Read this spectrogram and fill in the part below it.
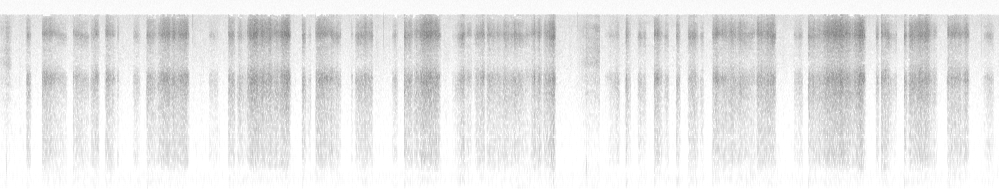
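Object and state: Pencil writing on notebook paper.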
